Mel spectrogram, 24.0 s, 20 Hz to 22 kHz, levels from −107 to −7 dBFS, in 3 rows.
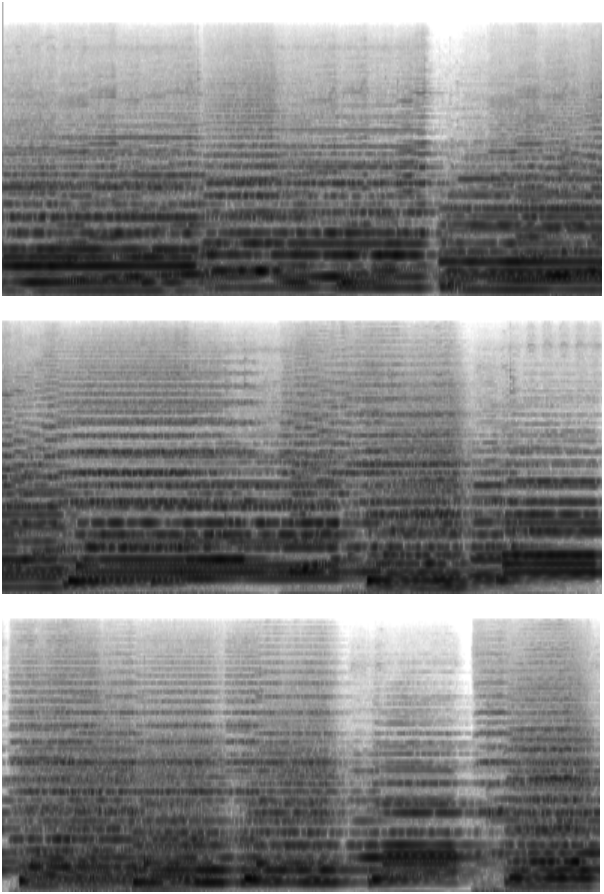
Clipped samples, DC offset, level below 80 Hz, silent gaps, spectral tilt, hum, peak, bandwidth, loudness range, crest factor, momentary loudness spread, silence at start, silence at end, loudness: under 0.1%; under 0.1%; -46 dBFS; none; -7 dB/octave; none; -2 dBFS; 12 kHz; 2 LU; 14 dB; 5 LU; 0 s; 0 s; -16 LUFS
